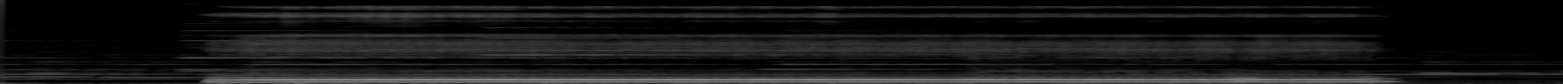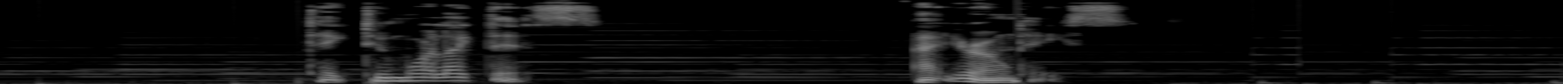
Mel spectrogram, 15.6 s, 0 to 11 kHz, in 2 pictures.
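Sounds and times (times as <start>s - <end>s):
person humming on the exhale on one low pitch: 1.0s - 7.1s
speech: 9.4s - 10.7s, 12.4s - 13.5s.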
